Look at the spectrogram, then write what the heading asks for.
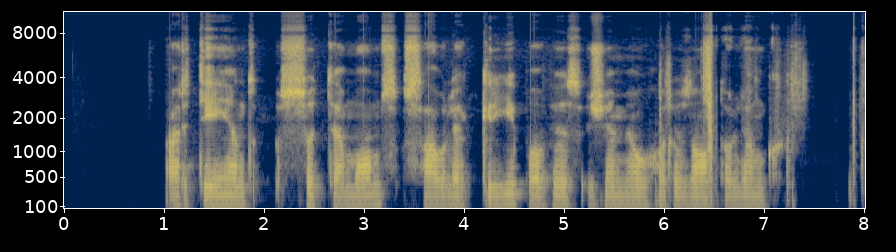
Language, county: Lithuanian, Kaunas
